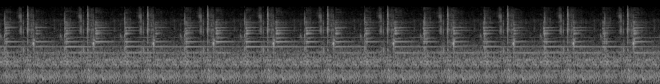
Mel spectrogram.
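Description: Train running on rails: a steady rattle with evenly spaced clicks, about three a second, of wheels passing over rail joints, under a steady high whine.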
